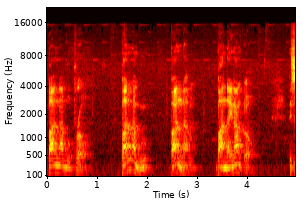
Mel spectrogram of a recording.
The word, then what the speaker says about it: 876: another agency outside of 765 Pro 876 Pro is spelled banamu Pro banamu banam Baio this is the number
